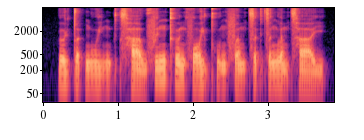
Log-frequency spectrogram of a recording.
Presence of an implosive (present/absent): absent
